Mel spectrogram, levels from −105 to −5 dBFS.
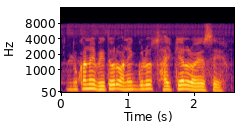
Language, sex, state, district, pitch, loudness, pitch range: Bengali, male, West Bengal, Cooch Behar, 155 Hz, -17 LUFS, 145-175 Hz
